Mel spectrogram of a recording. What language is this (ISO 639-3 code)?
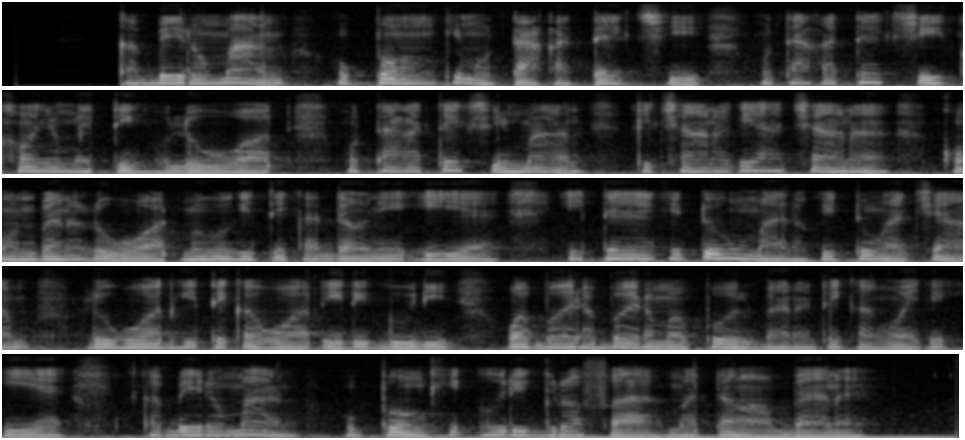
ach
